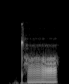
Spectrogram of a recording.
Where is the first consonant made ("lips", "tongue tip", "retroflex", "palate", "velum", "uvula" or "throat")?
retroflex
